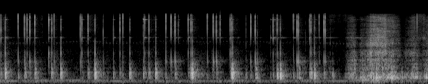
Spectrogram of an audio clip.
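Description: Long nails tap and scratch the labeled base and outer wall of a small, hollow, empty yellow ribbed ceramic cup. About 19 quick, dry clicks with a brief hollow tone around 400 Hz fall in a fast, uneven rhythm, each dying away almost at once. The clip ends with a steady, bright rasping scratch across the ribbed surface.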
